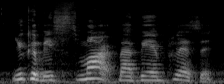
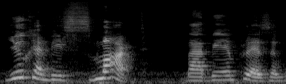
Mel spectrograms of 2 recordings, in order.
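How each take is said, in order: First: Can stressed, rest falls. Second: You stressed at the start, slow. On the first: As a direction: lean on the word can. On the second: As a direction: hit the word you first. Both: Shown as a demonstration.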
